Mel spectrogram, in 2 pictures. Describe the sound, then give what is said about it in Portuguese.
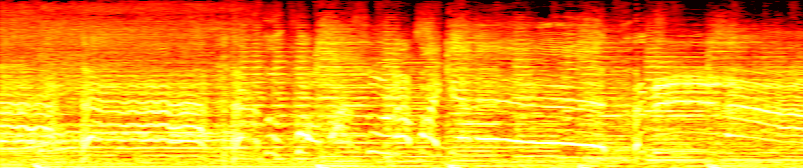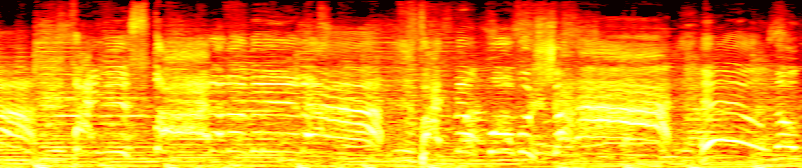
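A stadium crowd of Londrina's albiceleste fans erupts after Safira scores a goal: loud, sustained roaring with excited yells and whoops rising and falling in pitch, staying intense for the full twelve seconds. “Explode a galera albiceleste.”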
